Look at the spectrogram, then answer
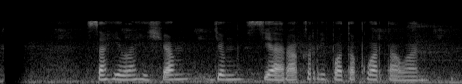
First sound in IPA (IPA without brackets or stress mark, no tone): s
